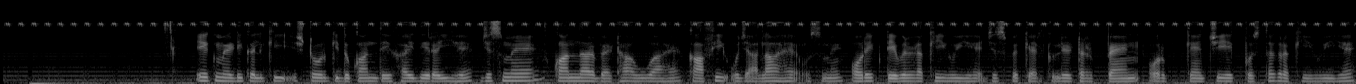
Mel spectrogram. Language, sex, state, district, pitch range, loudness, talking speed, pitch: Hindi, male, Uttarakhand, Tehri Garhwal, 140-155 Hz, -37 LUFS, 155 wpm, 145 Hz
